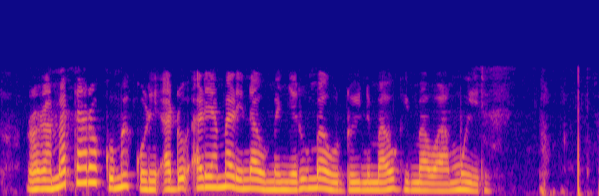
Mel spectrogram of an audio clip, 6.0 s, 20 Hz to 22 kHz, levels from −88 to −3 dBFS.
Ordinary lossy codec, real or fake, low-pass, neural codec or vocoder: Opus, 64 kbps; real; 5.4 kHz; none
